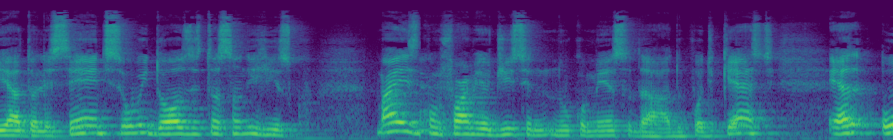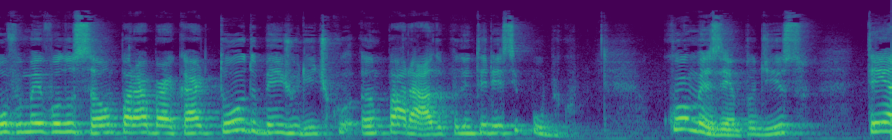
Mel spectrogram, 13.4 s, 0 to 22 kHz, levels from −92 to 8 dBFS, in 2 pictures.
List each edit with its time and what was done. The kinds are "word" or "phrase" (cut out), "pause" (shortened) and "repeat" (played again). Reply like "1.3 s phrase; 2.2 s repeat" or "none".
3.2 s word; 6.2 s word

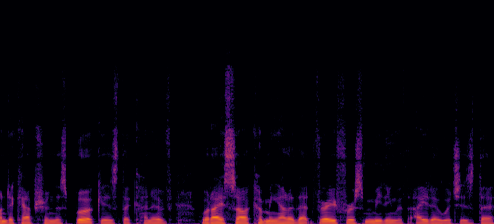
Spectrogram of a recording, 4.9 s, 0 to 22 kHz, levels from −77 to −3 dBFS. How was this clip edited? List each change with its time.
none

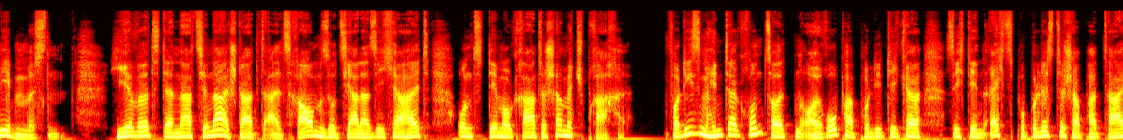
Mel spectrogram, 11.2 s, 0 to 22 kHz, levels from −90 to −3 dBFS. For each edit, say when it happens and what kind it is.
2.6 s word; 9.9 s word

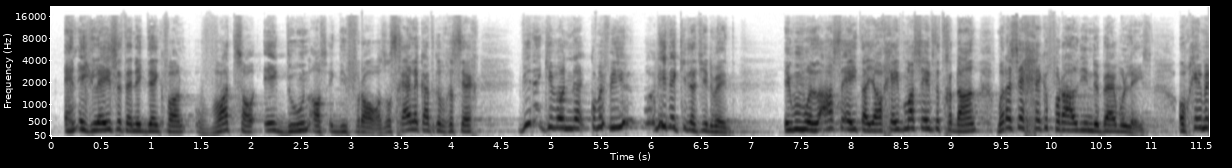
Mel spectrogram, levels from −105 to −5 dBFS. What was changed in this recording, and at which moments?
none

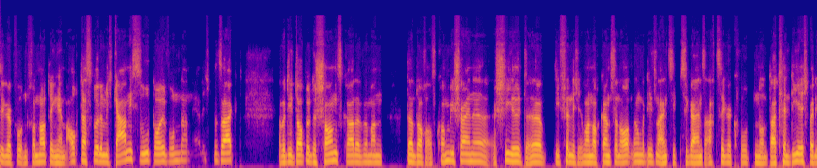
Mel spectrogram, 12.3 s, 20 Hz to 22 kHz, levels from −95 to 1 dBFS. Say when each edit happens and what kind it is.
none

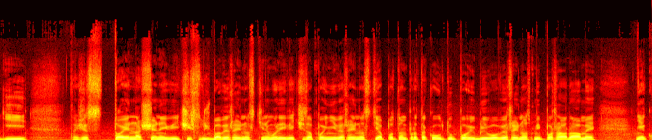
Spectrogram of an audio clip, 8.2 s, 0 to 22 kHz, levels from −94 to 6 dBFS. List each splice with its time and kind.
none

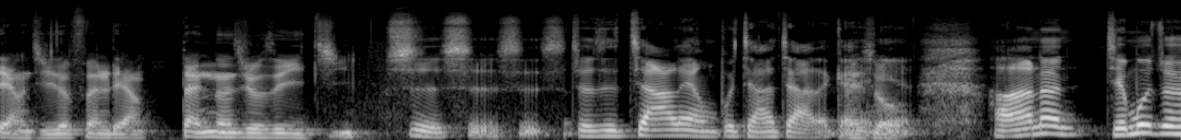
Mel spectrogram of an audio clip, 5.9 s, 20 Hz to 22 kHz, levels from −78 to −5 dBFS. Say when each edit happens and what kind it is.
2.8 s phrase

